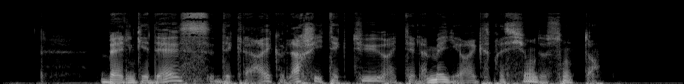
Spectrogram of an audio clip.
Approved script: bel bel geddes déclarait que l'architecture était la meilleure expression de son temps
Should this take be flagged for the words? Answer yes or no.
yes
